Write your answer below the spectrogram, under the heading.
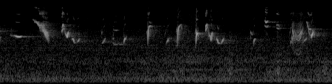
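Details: European goldfinch from Larache, recorded in 2014, singing a fast, varied run of high tinkling chirps and short twittering notes. Brief pauses break up the phrases, and faint background hiss runs underneath.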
